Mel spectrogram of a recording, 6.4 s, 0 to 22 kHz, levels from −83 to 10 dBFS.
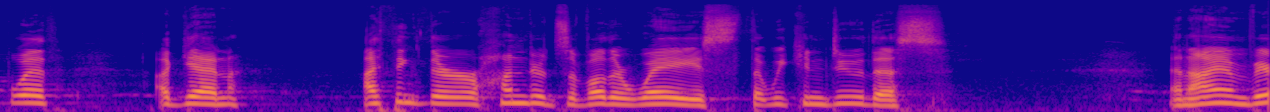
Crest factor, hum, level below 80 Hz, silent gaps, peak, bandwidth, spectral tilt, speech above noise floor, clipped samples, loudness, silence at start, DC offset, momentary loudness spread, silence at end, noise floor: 16 dB; none; -54 dBFS; none; -6 dBFS; 18 kHz; -4.5 dB/octave; 44 dB; under 0.1%; -22 LUFS; 0.05 s; under 0.1%; 12 LU; 0 s; -64 dBFS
